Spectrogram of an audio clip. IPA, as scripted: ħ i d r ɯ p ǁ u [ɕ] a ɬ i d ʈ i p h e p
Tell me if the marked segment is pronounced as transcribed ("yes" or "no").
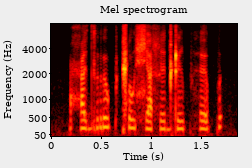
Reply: yes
